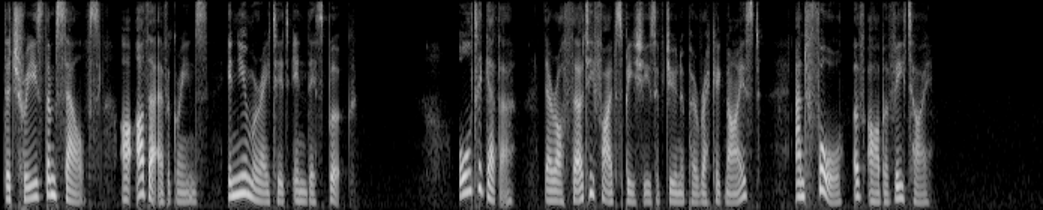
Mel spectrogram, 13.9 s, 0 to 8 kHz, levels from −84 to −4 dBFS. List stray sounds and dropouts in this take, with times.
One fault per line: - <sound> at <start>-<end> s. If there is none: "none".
none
